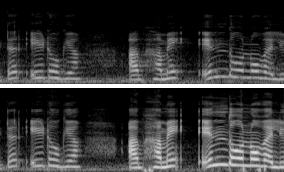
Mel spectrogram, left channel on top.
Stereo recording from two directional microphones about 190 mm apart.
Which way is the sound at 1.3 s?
45° right (ahead or behind).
